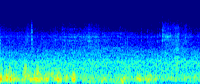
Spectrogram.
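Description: Wind noise on the microphone: an uneven, rumbling rush of outdoor air with no distinct events.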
